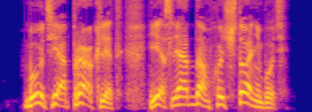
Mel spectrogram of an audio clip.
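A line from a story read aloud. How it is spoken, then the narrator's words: Shout. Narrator (Russian): кричал Ли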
